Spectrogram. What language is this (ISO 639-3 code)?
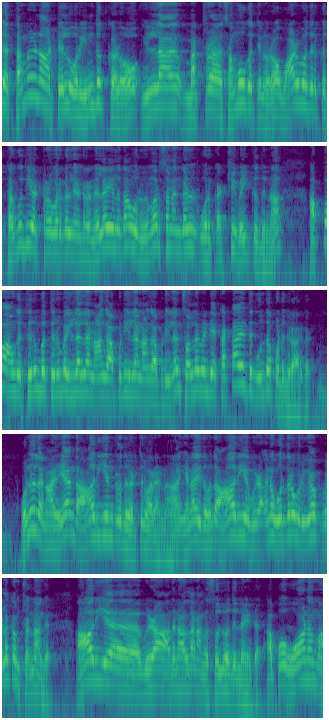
tam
